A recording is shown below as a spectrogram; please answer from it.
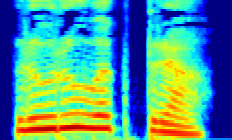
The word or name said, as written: ರುರುವಕ್ತ್ರ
